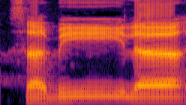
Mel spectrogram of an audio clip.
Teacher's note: سبیلا، یا مدہ ہے، الف کے برابر کھینچنا ہے، وقف کریں گے، دو زبر کی تنوین کو الف سے تبدیل کرنا ہے۔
